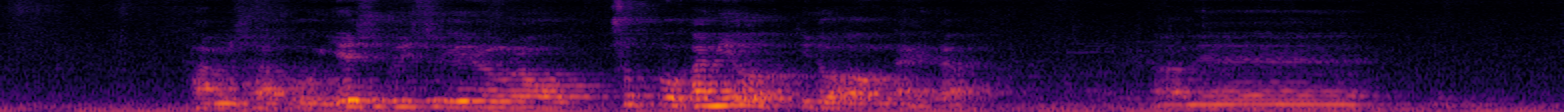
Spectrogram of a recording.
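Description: A man speaks solemnly through a microphone in a large echoing hall.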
